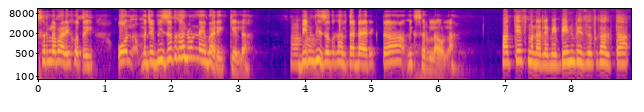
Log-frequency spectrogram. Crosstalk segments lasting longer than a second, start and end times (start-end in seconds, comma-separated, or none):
none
